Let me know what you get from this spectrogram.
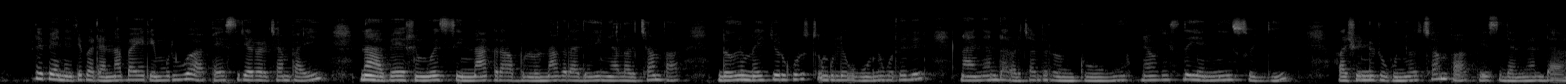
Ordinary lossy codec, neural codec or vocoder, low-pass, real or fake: none; none; 9.9 kHz; real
